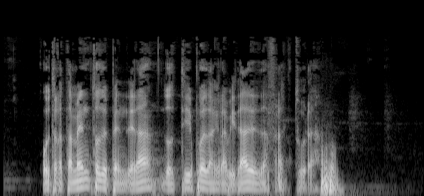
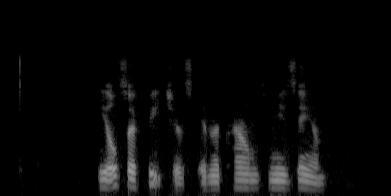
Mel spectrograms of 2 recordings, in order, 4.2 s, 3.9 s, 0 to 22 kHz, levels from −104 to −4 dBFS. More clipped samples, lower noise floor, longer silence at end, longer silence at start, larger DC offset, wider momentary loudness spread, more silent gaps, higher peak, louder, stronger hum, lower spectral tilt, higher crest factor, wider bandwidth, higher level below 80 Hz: neither; second, -77 dBFS vs under -90 dBFS; about the same, 0.8 s vs 0.7 s; second, 0.45 s vs 1 s; neither; about the same, 8 LU vs 8 LU; neither; first, -10 dBFS vs -36 dBFS; first, -28 LUFS vs -55 LUFS; neither; first, -7 dB/octave vs -4.5 dB/octave; about the same, 20 dB vs 20 dB; first, 11 kHz vs 7.2 kHz; first, -44 dBFS vs under -90 dBFS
